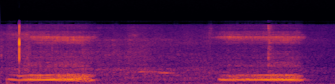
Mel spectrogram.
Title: My Roommate Snoring out loud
